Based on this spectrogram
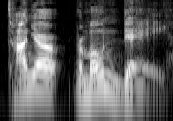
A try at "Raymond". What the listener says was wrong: How about Raymond? Just say Raymond. Maybe the E is silent.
